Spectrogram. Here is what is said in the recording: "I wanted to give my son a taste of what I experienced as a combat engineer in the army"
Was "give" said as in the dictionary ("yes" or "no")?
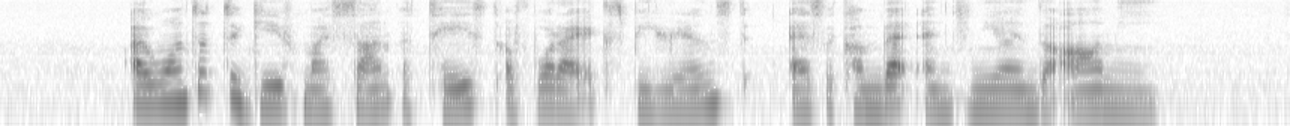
yes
